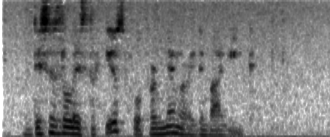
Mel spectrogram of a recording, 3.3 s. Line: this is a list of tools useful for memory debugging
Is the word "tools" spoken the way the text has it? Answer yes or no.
no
